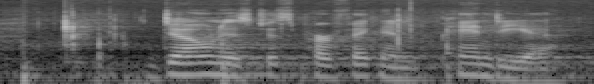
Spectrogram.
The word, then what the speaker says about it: Pandya: is just perfect and pandia is how we pronounce it Iran for down with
